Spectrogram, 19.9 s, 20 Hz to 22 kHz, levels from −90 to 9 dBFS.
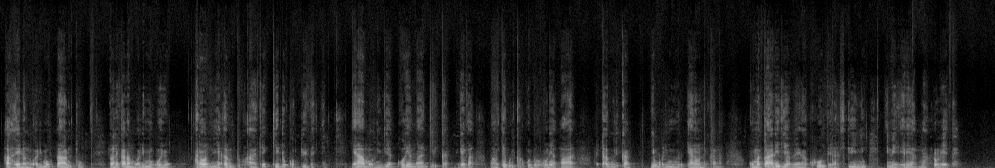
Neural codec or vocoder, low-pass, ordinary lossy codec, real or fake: codec, 44.1 kHz, 3.4 kbps, Pupu-Codec; none; none; fake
